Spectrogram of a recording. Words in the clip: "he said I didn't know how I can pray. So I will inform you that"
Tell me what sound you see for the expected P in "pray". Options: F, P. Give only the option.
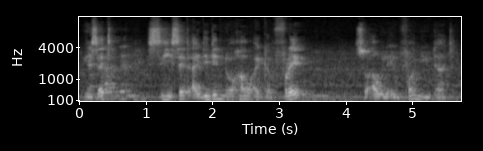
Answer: F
